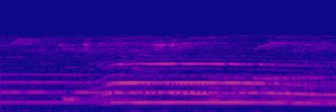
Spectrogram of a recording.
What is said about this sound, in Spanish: El zorro se acercó a las cabras con mala cara y respiró una gran bocanada de aire. Un segundo después, salieron de su boca unos cuantos aullidos de esos que ponen los pelos de punta al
